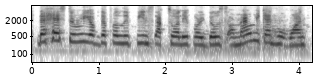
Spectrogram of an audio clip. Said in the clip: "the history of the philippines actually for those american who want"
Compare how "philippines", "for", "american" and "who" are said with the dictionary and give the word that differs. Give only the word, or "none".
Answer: philippines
